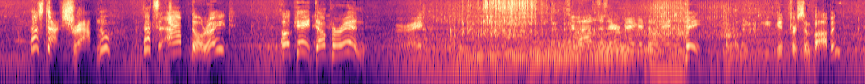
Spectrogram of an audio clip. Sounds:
Speech

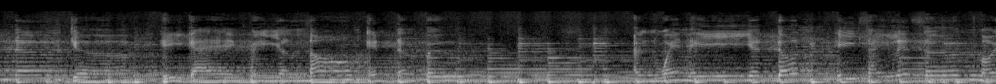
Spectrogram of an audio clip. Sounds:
Music, Male singing

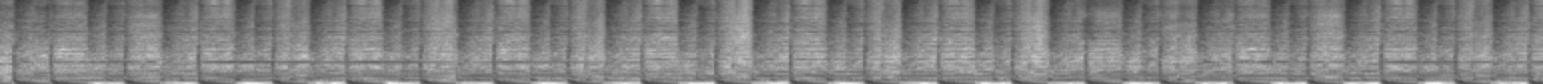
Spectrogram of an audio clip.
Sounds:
Music

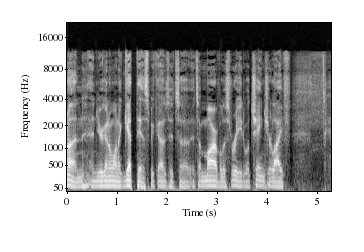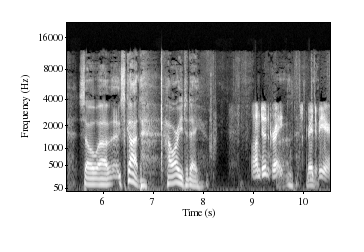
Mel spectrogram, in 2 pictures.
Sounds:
Speech

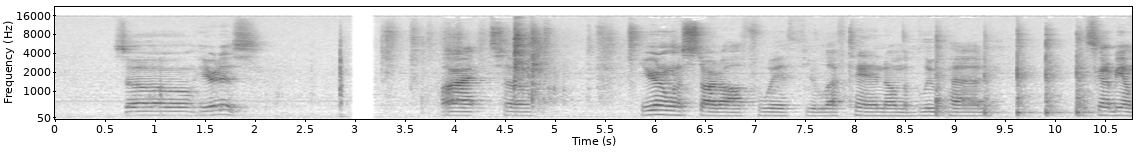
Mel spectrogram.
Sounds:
inside a small room, Speech, Drum

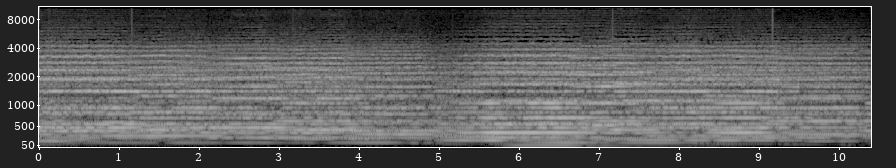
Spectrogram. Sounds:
Music

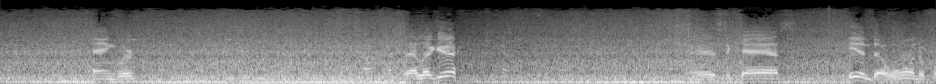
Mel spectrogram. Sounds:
outside, rural or natural, Speech

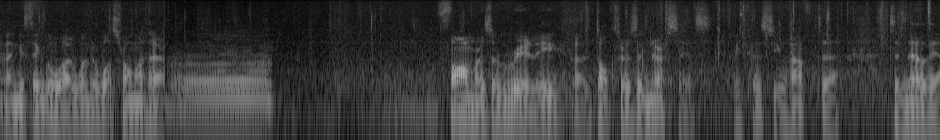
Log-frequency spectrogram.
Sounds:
Speech

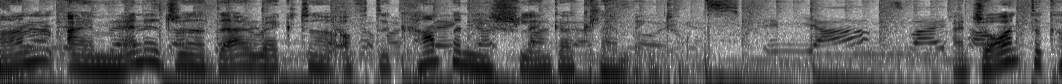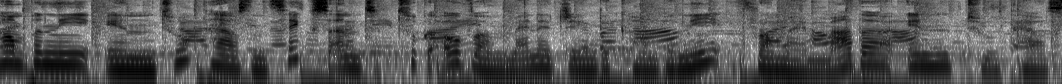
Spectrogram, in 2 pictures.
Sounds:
Speech, Music

